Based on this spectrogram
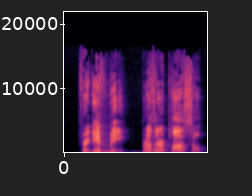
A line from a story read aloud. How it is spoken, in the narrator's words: Micah yelped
